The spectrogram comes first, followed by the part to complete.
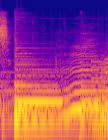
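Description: Acoustic guitar strummed as the intro to a song: after a brief gap, a chord is struck about a quarter second in and left ringing, shifting to another chord near the middle.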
